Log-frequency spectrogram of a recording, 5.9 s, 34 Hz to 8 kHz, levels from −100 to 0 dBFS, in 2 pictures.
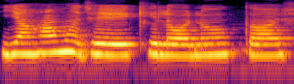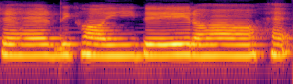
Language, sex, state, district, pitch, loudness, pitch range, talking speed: Hindi, female, Madhya Pradesh, Umaria, 225 Hz, -13 LUFS, 220-235 Hz, 90 wpm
